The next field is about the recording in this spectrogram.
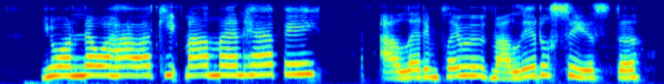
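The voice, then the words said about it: Deliberately bad American accent. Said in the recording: “I'm going to do this in a really, really bad American accent”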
